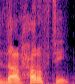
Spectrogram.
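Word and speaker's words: دال: মনে রাখতে হবে যে জিহ্বার অগ্রভাগ সামনের উপরে যে দাঁত আছে সেই দাঁতের সাথে স্পর্শ হবে এবং সামনের অংশ সামান্য পরিমাণ বের হয়ে আসতে হবে এবং বাইরে থেকে যেন দেখা যায়। আমরা এইভাবে করে উচ্চারণ করব দাল হরফটি। অর্থাৎ এই চিত্রের দিকে লক্ষ্য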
